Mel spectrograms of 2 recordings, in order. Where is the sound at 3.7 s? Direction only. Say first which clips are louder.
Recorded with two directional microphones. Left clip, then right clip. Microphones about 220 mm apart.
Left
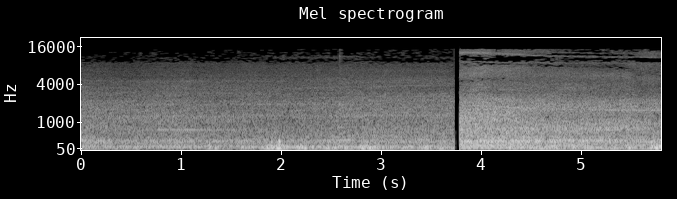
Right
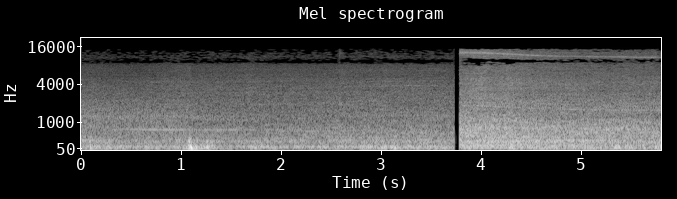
Right 2 dB; 45° right (ahead or behind).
